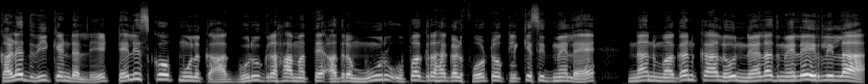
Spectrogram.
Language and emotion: Kannada, happy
